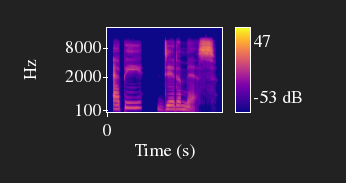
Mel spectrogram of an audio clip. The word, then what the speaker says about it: epididymis: Let's nail that pronunciation. Epidamus.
